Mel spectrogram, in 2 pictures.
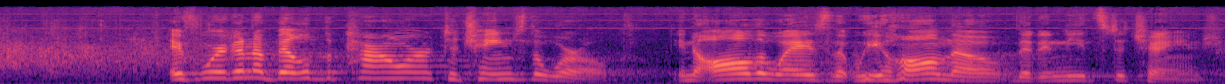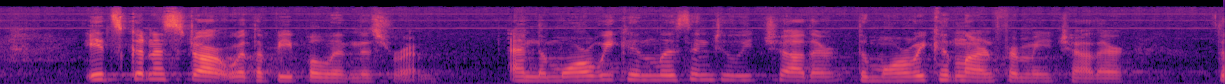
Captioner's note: applause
